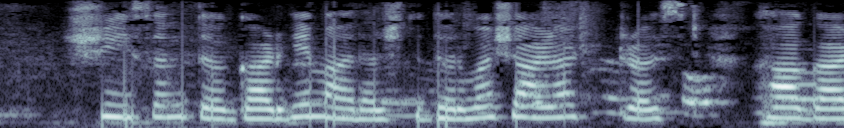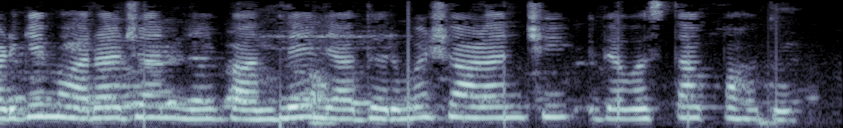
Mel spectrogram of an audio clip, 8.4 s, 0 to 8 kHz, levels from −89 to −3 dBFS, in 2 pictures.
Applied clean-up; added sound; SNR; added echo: none; none; none; none.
